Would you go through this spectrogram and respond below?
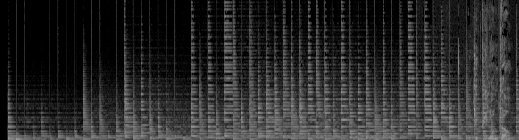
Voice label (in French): Petite voix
